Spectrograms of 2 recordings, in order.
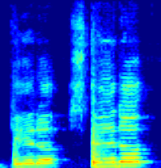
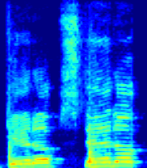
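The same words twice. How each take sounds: The two takes are said the same way.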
